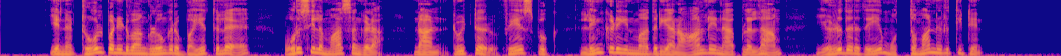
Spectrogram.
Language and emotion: Tamil, fearful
